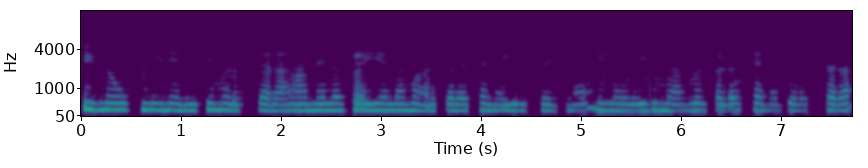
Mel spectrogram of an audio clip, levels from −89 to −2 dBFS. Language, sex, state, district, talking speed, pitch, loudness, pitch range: Kannada, female, Karnataka, Chamarajanagar, 125 wpm, 225 Hz, -47 LUFS, 220-235 Hz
